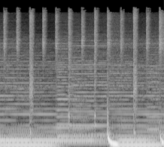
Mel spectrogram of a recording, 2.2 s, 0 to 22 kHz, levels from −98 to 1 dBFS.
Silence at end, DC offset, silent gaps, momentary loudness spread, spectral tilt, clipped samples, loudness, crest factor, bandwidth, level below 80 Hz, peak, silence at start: 0 s; under 0.1%; none; 5 LU; -4.5 dB/octave; under 0.1%; -18 LUFS; 12 dB; 19 kHz; -18 dBFS; -4 dBFS; 0 s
